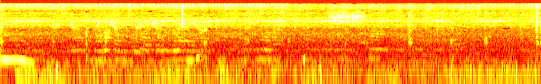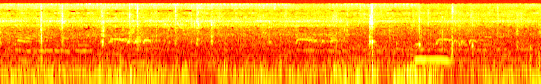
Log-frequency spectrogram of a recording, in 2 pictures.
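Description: Near silence: faint forest ambience with a steady, high insect drone, a few soft clicks and one or two brief low murmurs.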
